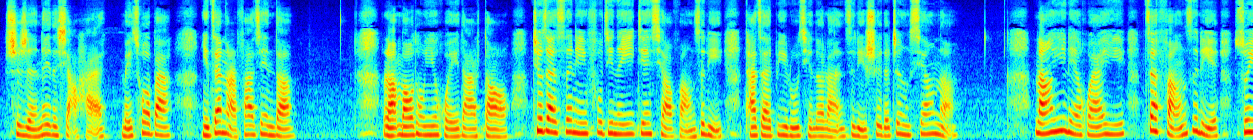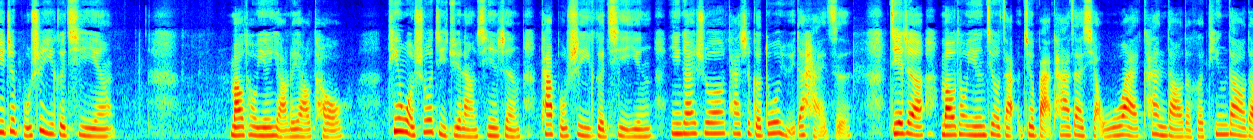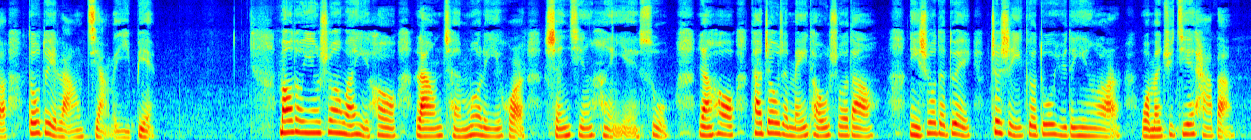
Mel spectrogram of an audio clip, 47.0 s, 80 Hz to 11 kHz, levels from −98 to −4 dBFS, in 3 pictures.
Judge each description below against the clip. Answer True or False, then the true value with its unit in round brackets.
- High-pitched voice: True (200 Hz)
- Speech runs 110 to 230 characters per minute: True (225 characters per minute)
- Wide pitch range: False (4.2 semitones)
